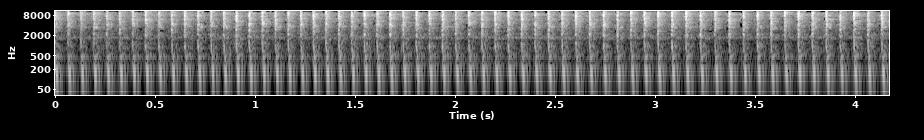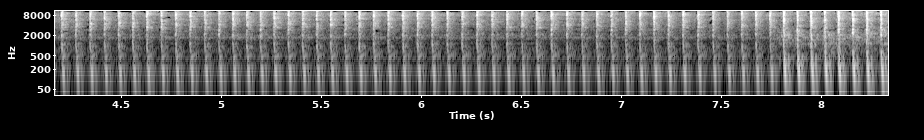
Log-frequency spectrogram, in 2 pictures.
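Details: ATK 125 go-kart single-cylinder with a newly fitted homemade welded muffler: sharp, loud, even exhaust beats at steady speed, only slightly quieter than before. Owner suspects an exhaust leak. Loud exhaust.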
